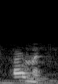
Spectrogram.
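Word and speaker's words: Ahman: One, a gentleman by the name of Sven Oman. That's spelled A-H-M-A-N.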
